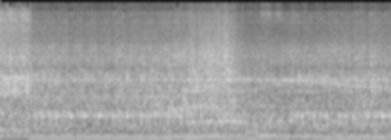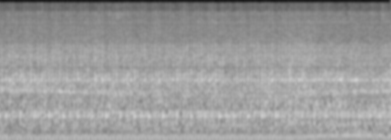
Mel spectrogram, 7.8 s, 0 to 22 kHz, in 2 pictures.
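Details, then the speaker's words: Jeep XJ 2.5TD diesel with newly fitted GT2871R turbo, manifold, exhaust and intake, cold garage: steady, even, loud low clatter at idle after first start, no misfire or odd noises; running fine. "well hopefully you can hear me it's quite loud to be honest"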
